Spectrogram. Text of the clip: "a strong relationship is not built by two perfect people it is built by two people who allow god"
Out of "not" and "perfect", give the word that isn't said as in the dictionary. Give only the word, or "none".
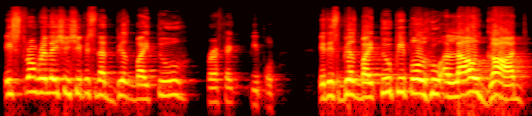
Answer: none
